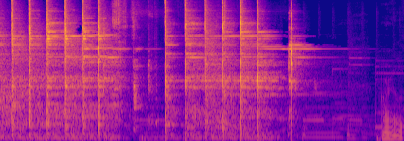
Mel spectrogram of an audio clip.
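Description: Hand hammer beating sheet metal for a custom rat rod truck body panel: a rapid series of sharp, ringing metallic strikes, loud and close, pausing briefly and resuming before trailing off into quiet.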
